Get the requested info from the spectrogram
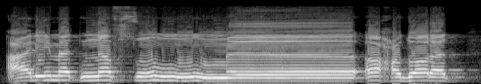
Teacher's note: ता यहाँ पहले से साकिन है, इसलिए यहाँ पे वक्फ बिस्सुकून होगा। और अहज़रत की रा को पुर पढ़ा जाएगा। इसका कायदा यह है कि रा के ऊपर ज़बर और पेश हो तो रा को पुर पढ़ा जाएगा, रा के नीचे ज़ेर हो तो रा को बारीक पढ़ा जाएगा, या रा के ऊपर ज़बर इसलिए रा को पुर पढ़ेंगे।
